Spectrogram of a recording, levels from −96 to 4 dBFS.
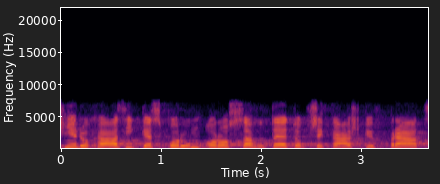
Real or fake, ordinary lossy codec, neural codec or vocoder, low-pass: real; Opus, 16 kbps; none; 7.2 kHz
